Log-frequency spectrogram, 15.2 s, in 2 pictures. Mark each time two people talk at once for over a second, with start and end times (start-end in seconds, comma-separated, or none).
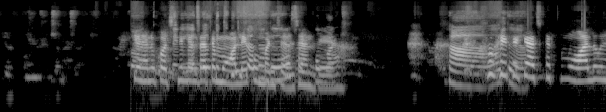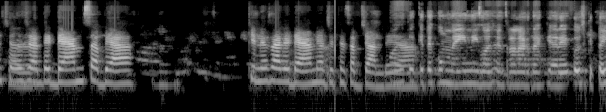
1.6-4.2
